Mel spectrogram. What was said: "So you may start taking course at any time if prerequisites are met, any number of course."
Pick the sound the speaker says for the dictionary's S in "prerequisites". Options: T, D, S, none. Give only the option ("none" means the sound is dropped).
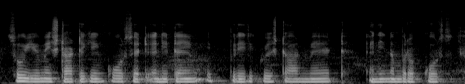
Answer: none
